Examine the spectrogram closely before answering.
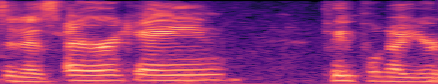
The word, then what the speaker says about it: Hurricane: Hurricane, but it's her like in hurry.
